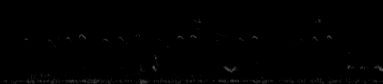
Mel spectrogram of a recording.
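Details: Grey francolin (teetar) chicks feeding with their family; rapid series of thin, high rising peeps repeated many times per second, a few lower notes, steady low hum underneath.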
